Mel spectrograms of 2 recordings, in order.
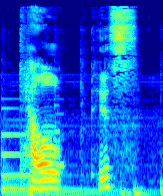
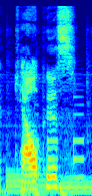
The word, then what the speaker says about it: Calpis: It's pronounced Calpis, but as you all know, all us English speakers out there, Calpis. So you're drinking cow piss.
